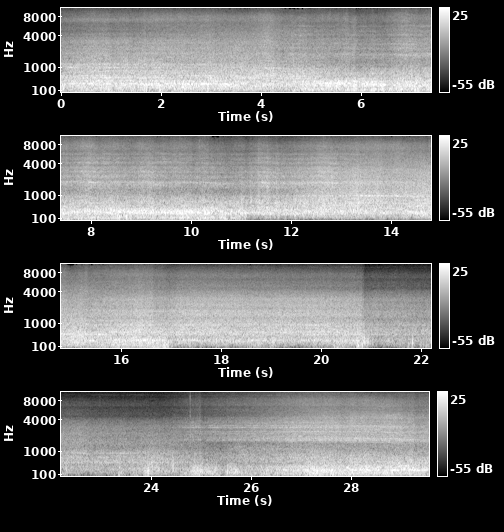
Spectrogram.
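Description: A TGV high-speed train running along a station platform, a loud steady rush of wheels on rail lasting about twenty seconds. The sound then drops away suddenly, and a red electric locomotive hauling passenger coaches grows louder as it approaches near the end.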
